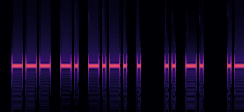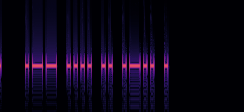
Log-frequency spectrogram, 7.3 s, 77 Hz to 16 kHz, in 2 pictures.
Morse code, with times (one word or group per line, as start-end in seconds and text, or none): 0.2-2.1 ONCE
2.5-3.0 IN
3.4-3.7 A
4.0-6.2 WHILE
